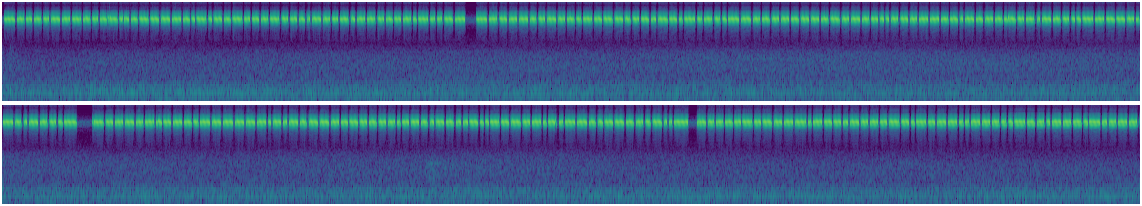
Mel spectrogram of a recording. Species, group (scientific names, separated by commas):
Svercus palmetorum, Orthoptera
